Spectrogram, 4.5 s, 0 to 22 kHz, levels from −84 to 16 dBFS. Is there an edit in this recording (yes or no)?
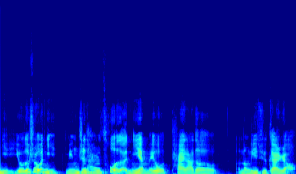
yes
